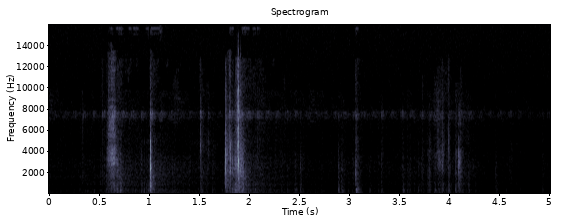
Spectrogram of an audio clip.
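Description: Near silence with about five faint handling clicks and rustles, the loudest a little under two seconds in, as a scripture passage is being looked up.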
